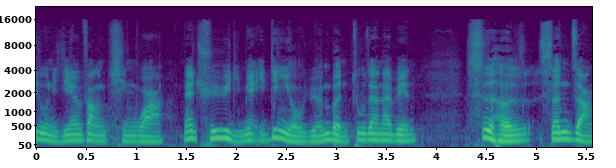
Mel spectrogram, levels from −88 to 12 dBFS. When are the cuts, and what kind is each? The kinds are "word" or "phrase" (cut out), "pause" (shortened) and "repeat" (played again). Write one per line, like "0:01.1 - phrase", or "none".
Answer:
0:01.4 - word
